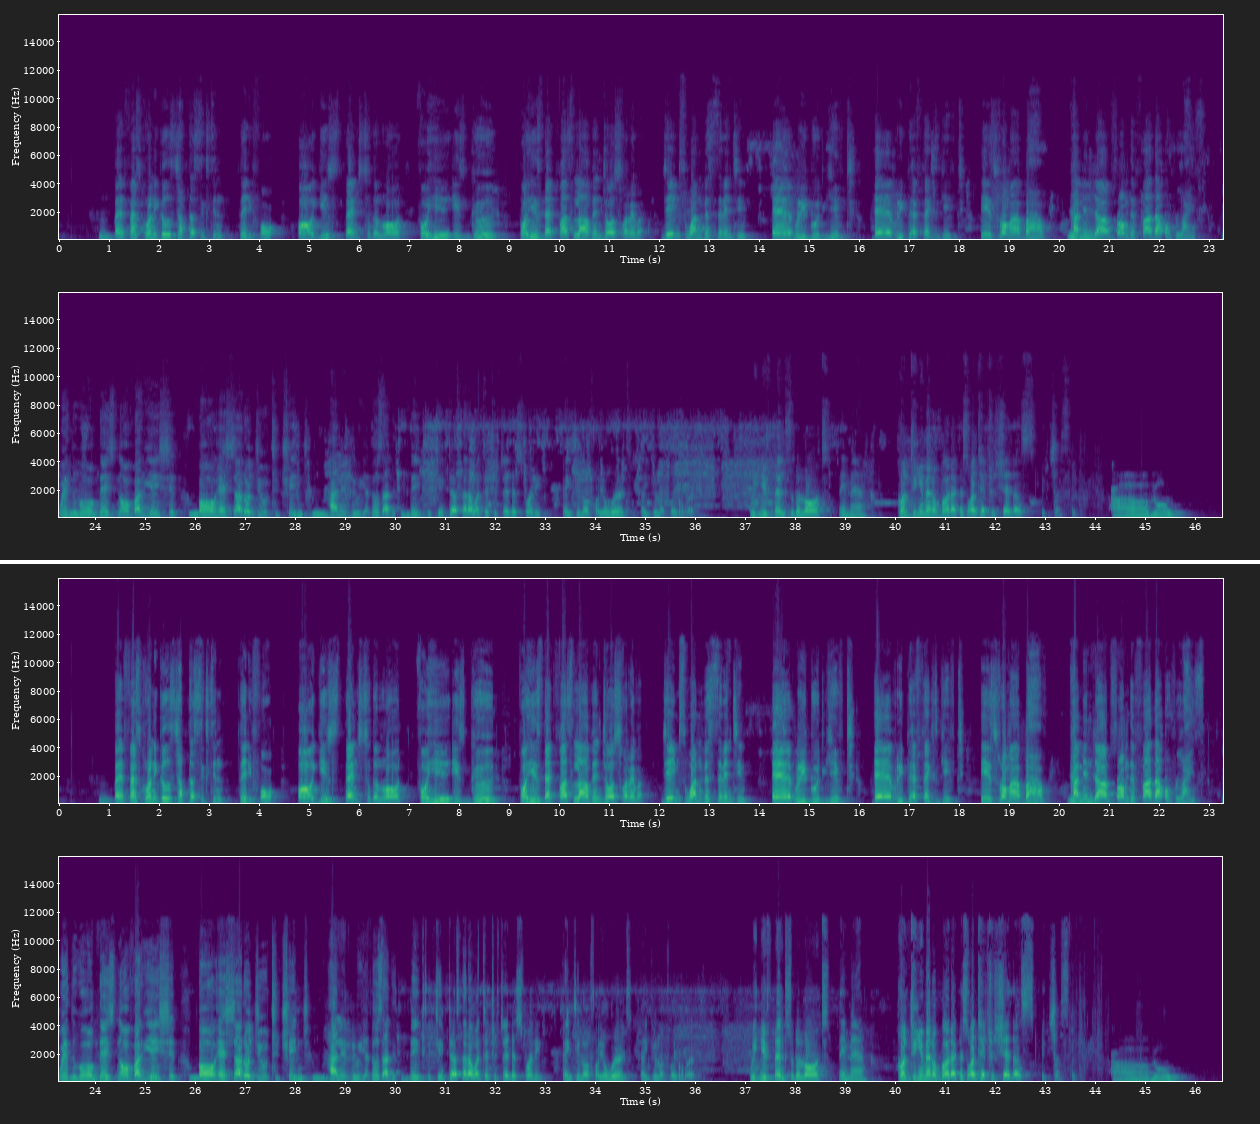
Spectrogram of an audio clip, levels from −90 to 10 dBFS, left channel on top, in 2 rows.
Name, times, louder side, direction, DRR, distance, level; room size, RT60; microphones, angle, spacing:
voice 1, 1.1-3.3 3.6-4.3 4.8-6.8 7.2-8.8 9.2-11.7 12.1-13.7 14.3-15.9 16.3-18.1 18.4-19.7 20.2-22.7 23.3-25.6 26.1-28.2 28.7-30.0 30.3-30.5 30.8-32.9 33.4-34.6 34.9-36.0 37.1-39.4 40.1-42.7 43.1-43.3, right 5 dB, 90° right, 0.9 m, -31 dB
voice 2, 18.1-18.9 23.3-23.4 23.7-23.8 27.9-29.1 30.5-30.9 31.3-32.1 32.7-33.9 34.8-37.8 39.4-39.6 40.5-40.8 43.4-43.9, left 3 dB, 20° left, 3.7 m, -56 dB
voice 3, 20.0-20.8 23.5-23.9 25.9-26.5 28.3-28.7 30.1-30.4 35.0-35.6 37.1-37.6 44.3-45.6, left 2 dB, 70° left, 1.4 m, -41 dB
29.5 x 12.5 x 7.2 m
head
